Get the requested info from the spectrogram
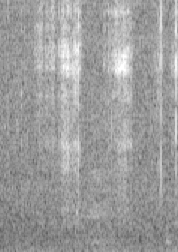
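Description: Faint rustling of a hair pick being drawn through a doll's curly hair, two short soft strokes in the second half.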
